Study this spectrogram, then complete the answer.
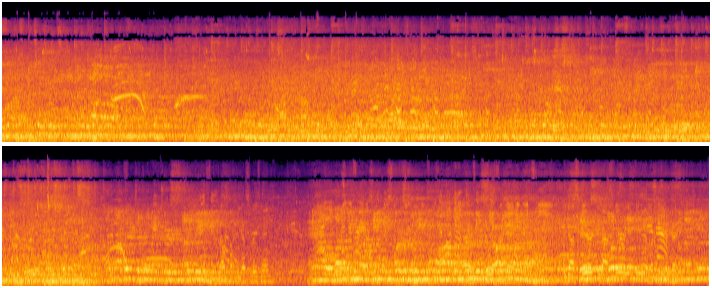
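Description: A crowd murmurs and chatters throughout the hall.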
